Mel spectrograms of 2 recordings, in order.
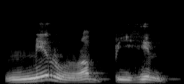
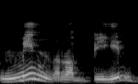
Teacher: You merge the noon and the ra, mir rabbihim. But you don't add a ghunna to it.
